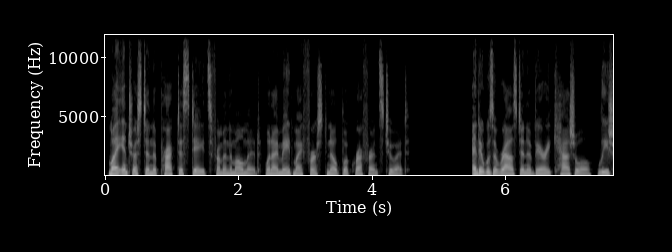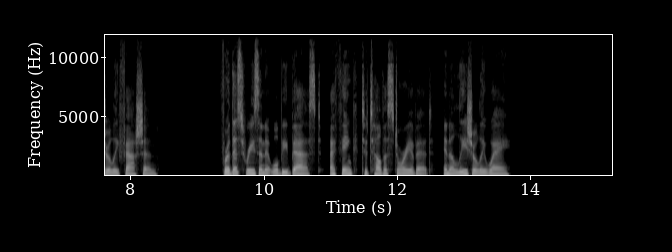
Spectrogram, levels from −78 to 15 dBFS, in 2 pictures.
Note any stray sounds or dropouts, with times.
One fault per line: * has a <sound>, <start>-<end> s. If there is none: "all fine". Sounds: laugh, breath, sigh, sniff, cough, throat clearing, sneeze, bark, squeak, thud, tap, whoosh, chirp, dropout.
all fine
